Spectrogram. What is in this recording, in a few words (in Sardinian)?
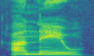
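"anneu", female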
